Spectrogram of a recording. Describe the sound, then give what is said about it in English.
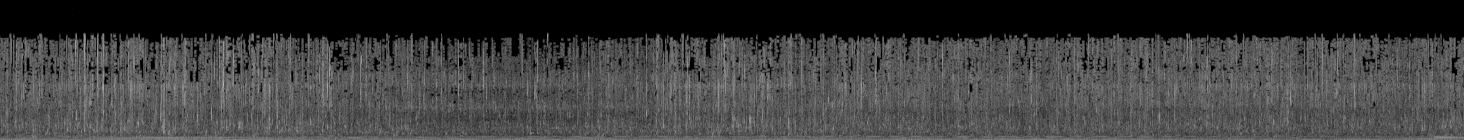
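A crystal clear river flows steadily and continuously, with bubbling, trickling water close by, layered over a low, sustained humming drone. No one speaks. “Now pay close attention to the sounds of the crystal clear river beside you.”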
